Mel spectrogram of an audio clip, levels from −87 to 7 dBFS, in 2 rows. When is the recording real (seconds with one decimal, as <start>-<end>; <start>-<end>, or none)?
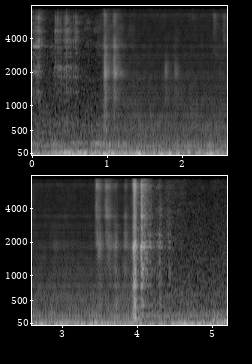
0.0-0.9; 4.0-5.2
